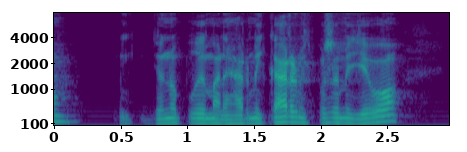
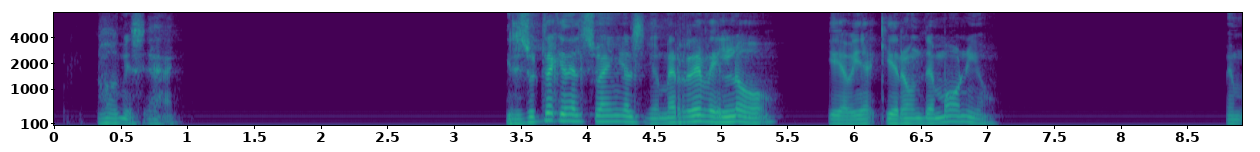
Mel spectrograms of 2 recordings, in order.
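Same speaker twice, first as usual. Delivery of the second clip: ordinary talk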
